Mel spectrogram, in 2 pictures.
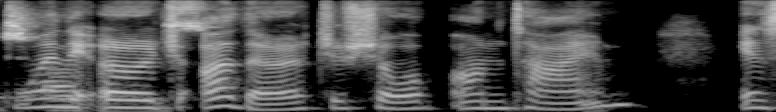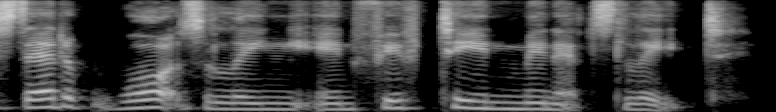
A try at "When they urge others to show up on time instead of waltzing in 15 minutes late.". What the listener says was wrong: Also, no break here. I know that there's a comma, but theoretically, you can navigate the entire chunk without breaking them apart. When they urge others to show up on time instead of waltzing in 15 minutes late.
